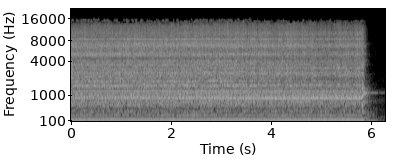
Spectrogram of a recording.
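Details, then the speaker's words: Solar-powered shallow well pump restarted after a year unused, no priming needed: even, steady motor hum at constant pitch with no knocks or surging while refilling the tank. It then shuts off cleanly at about 50 psi, running healthy. "all right well the system is performing properly and i think it's set for the season"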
